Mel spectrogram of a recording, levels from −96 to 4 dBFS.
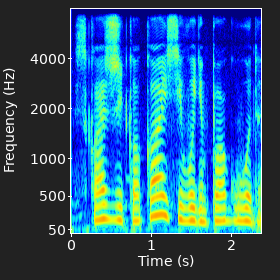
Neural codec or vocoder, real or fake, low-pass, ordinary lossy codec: none; real; 7.2 kHz; none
